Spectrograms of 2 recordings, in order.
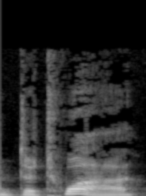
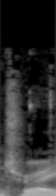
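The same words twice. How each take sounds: First: It is said with a French pronunciation. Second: It is said with an American pronunciation. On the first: This is the original name. "Detroit was named after Detroit" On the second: This is the adapted form of the name. "which we just Americanized to Detroit"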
